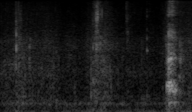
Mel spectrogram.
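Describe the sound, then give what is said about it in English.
A big dog makes a few short, breathy noises like snorts or sniffs, spaced apart over two seconds. The last burst is the loudest, and no one speaks. “What was that? Just a dog.”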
